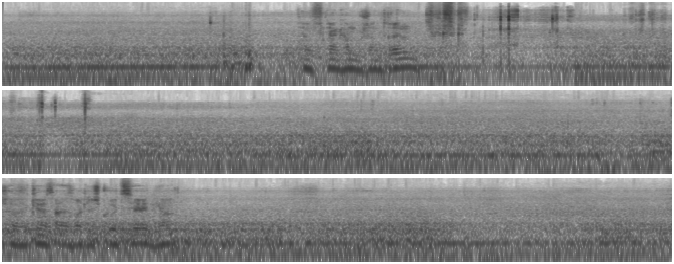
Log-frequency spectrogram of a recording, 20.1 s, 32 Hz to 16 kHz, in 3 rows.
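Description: Car engine and road noise heard from inside the cabin while driving at about 65 km/h: a steady low drone.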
